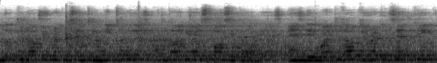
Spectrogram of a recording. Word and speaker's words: Esposito: Or as they say in the United States of America, Esposito. That is how they pronounce the name in the United States of America. Esposito. But my Italian friends tell me that it is Esposito.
